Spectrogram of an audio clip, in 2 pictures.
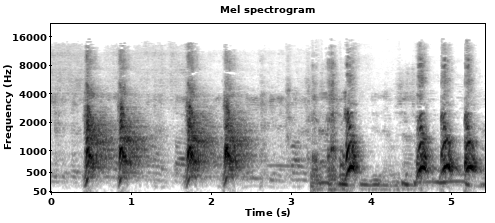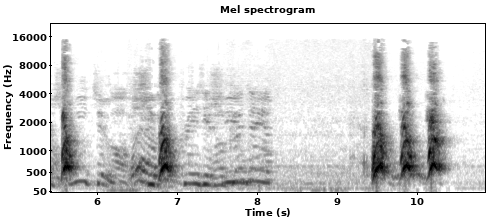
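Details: Barking dogs in a humorous compilation: paired loud barks open, then lower whining and grumbling sounds mixed with quicker bursts of barks, a brief quiet spell, and a final volley of three rapid barks.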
